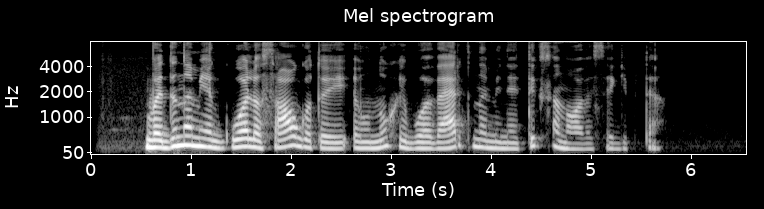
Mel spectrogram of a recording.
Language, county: Lithuanian, Kaunas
